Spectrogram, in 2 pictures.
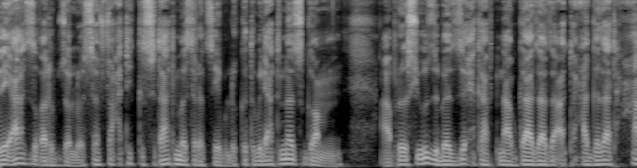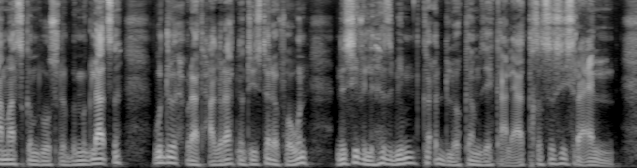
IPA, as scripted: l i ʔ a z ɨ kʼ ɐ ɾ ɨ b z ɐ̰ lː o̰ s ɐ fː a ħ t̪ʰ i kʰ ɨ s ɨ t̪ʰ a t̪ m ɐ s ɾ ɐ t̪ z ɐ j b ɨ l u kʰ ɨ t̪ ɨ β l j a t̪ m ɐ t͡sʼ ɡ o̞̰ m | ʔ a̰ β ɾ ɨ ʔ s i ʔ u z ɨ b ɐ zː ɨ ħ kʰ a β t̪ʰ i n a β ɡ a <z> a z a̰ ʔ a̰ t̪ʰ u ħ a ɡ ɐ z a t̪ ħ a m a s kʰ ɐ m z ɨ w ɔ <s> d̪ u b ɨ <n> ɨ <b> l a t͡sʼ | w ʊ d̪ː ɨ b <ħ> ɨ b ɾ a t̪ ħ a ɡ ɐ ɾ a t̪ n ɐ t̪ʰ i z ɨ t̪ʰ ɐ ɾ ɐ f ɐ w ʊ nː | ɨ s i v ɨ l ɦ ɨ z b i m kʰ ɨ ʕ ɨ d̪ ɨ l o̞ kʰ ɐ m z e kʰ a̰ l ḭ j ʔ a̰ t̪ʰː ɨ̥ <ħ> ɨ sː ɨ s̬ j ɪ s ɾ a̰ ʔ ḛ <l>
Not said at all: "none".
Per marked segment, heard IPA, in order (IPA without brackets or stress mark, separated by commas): z, s, m, ɡ, ħ, x, l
